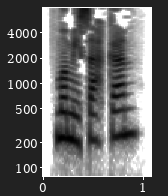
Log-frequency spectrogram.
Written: memisahkan

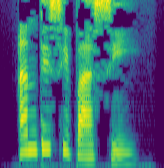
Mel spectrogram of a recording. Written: antisipasi

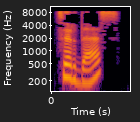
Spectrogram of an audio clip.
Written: cerdas

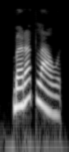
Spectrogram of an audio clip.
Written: barat laut

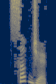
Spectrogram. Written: subjek

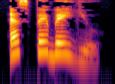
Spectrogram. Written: spbu

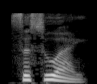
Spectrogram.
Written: sesuai

